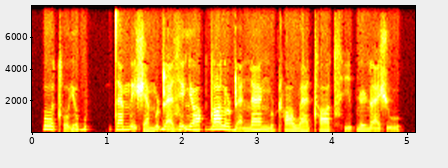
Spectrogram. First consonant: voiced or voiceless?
voiceless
